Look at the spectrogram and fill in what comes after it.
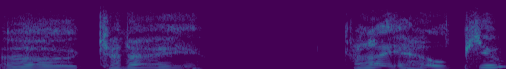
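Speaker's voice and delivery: small, high voice, very slow and drawn way out. Narrating a game scene, the speaker voices a small voice calling out in a shop: Dumbledore-like voice. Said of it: "it sounds like Dumbledore".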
